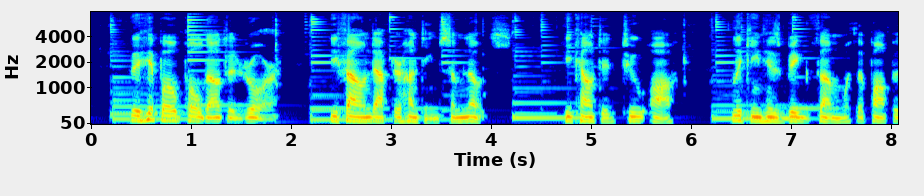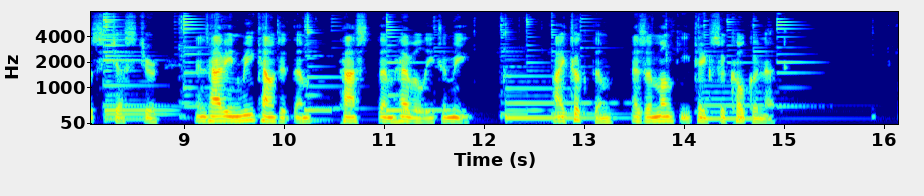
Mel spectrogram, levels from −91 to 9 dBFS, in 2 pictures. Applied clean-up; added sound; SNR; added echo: classical method spectral subtraction.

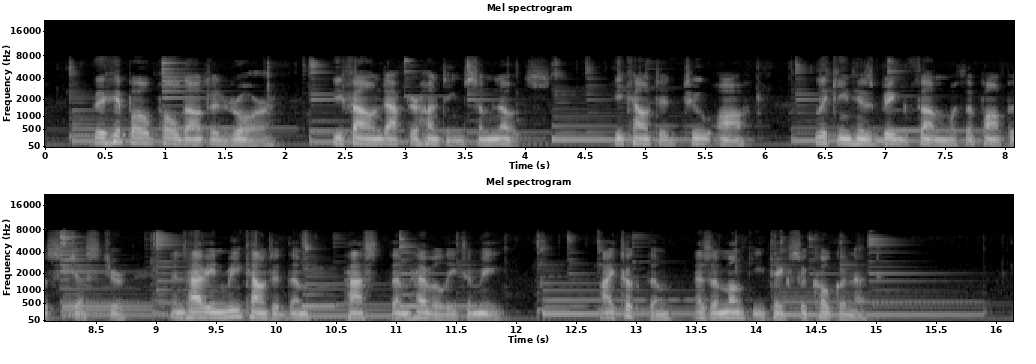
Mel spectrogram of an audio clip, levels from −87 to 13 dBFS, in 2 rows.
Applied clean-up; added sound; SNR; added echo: none; Acoustic guitar; 13 dB; none.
